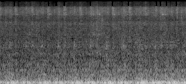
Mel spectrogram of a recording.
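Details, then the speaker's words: Older car or truck with a vacuum-advance distributor, idle after an ignition tune-up, timing set by ear without a timing light before advancing it: low, uneven, stumbling beat; rough idle from retarded ignition timing. "I'm sure you can probably hear it's still a little stuttery."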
